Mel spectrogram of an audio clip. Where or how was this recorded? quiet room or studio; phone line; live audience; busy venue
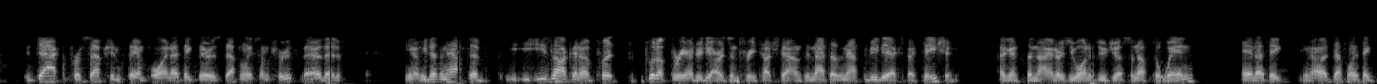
phone line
